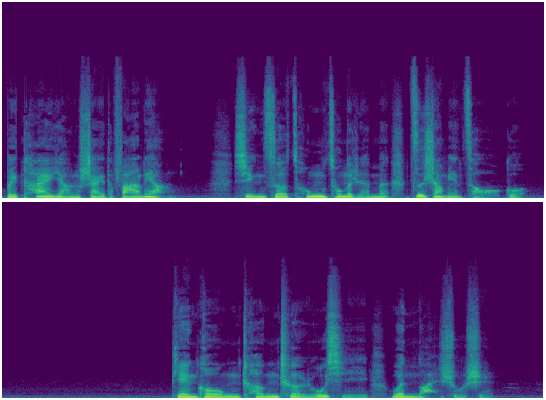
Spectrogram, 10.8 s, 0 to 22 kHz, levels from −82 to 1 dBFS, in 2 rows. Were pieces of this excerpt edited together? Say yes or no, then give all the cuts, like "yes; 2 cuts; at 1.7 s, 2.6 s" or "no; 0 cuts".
no; 0 cuts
